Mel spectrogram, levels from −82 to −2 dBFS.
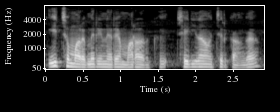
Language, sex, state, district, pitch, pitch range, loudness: Tamil, male, Tamil Nadu, Namakkal, 125 Hz, 120-135 Hz, -18 LUFS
